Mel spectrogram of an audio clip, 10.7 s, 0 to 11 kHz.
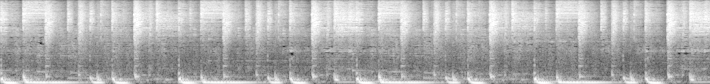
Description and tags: Synths & Amen Break - (90bpm)
Pack: Amen Drum kit by VEXST
Synth Loop 7 - (90bpm)
Synth Loop 6 - (90bpm)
